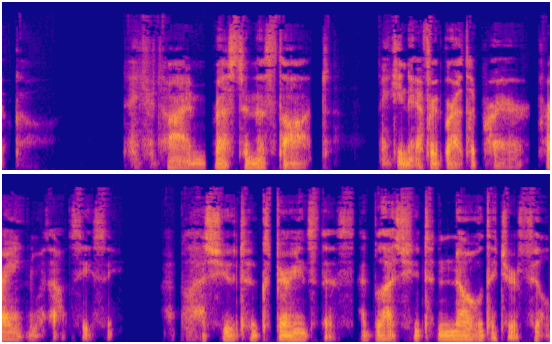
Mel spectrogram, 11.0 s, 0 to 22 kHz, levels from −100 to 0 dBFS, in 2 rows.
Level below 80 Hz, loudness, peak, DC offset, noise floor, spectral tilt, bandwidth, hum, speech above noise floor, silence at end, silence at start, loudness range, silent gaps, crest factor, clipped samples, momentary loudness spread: -46 dBFS; -24 LUFS; -2 dBFS; under 0.1%; -86 dBFS; -3.5 dB/octave; 16.5 kHz; none; 61 dB; 0 s; 0 s; 3 LU; none; 24 dB; under 0.1%; 15 LU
